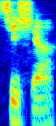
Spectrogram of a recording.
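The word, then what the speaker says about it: Chixia: for alto actually even chisha I feel like I said it wrong before but yeah it's chisha most of the DPS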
